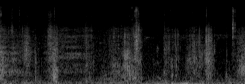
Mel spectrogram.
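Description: A few irregular footsteps and scuffs on gravelly dirt ground as a person steps over and sits down.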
